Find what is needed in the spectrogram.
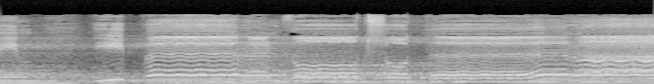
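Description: Orthodox chant: a voice sings a slow, ornamented melody over a steady low drone, with a short break about a second in.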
